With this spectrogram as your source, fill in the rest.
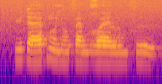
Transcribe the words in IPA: y ɗ æ ɓ õ j õ f æ m ʁʷ æ l õ m f ɯ

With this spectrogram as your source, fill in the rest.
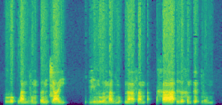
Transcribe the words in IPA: ɣ o˧ k w a˧˩ n v ə˧ m ʔ əː˨˦ n t͡ɕ aː˨˦ j | ɓ i˧ n u˧ ə̯ m a̰˧˨ w m ə˨˩ p̚ n a̰ː˧˨ f a̰˧˨ m ʔ | x aː˨˦ ʔ ɨ̰˧˥ ə̯ x ə̰˧˨ m ɗ ə˦˥ t̚ v ə̤˨˩ m

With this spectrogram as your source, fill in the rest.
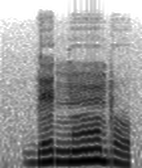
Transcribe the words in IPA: ɡ͡b e ŋ͡m õː b o

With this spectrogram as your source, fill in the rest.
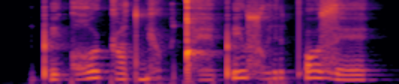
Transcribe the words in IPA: pʼ e˨ k ʁʷ ə˞˥ k ɑ˨ t bʲ ɔ̤˥ k ǃʰ ɛ̤˨ pʼ e˥ sʷ e̤˦ r pʼ ɔ˥ z ɛ˨

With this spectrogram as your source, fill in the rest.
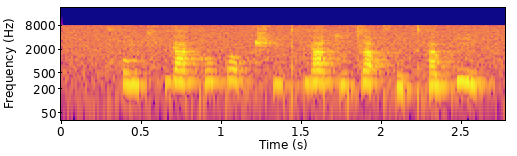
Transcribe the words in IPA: kʰ o˧ m t͡sʰ j a˥˧ k o˦ p ɔ˦ p̚ t͡ɕʰ i˧ t̪ʰ j a˦ t͡s u˧ t͡s a˦ ʔ t̪ʰ ĩ˨˩ t̪ʰ a˧ w k ĩ˥˧

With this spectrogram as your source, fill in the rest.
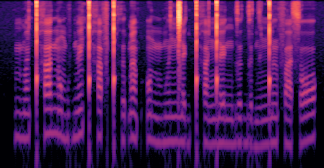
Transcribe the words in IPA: m b ã ǃʰ a n ɔ̃ b ə b ɛ̃ ǃʰ a f ǃʰ ə ɓ ã p ʔ ɔ̃ n m b ə̃ ŋ͡ǀ ɛ ɡ ǃʰ a ŋ͡ǃ ɛ ŋ ɡ ə ɡ ə d ə̃ ŋ͡ǃ ə̃ f a s ɔ

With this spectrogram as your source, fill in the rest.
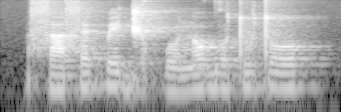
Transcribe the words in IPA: s a˧ s ɛ˦ k͡p e˦˨ d͡ʒ ɔ˧ k͡p o˧ n ɔ˦ ɡ o˧ t u˦ t o˦

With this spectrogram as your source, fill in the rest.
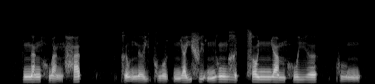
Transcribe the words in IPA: n a˧ ŋ h w a˧˩ ŋ h a˦˥ t̚ | k ə̰˧˨ w n əː˨˩ j k w o˨˩ t̚ ɲ a˨˦ j f ḭ˧˨ ə̯ ɲ o˧ ŋ ɣ ə˨˩ t̚ s ɔ˧ ɲ a˧ m h w i˧ ə̯ | k u˨˩ ŋ

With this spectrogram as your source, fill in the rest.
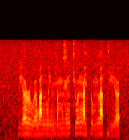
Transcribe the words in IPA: ɓ i˨˩˦ ə̯ ɹ u˨˩˨ ə̯ w a˧ n w i˨˩˦ n j ə˧˥ m ɣ ɛ˧˥ ŋ c u˧˥ ə̯ ŋ a˧˥ j ɗ u˨˩˦ m l a˦˥ t̚ j i˨˩˨ ə̯

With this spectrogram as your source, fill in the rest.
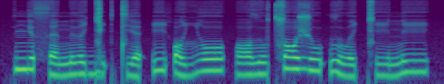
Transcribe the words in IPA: nʲ ə˦ θ ɛ˩ n ɨ˨ ə̯ ɟ i˨ ʔ tʲ ɛ˩ ʔ i˦ ʔ ɔ˨ ʎ o˥ | ɔ˨ ð u˨ t͡s ɔ˥ ʒ u˦ ʔ ð u˩ ə̯ c i˩ n i˦

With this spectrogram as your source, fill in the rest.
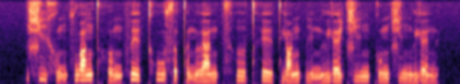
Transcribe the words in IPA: ɕ i˥˩ x ʊ̰˨˩ ŋ s w ɑ˥ ŋ t̪ʰ ɤ̰˨˩ ŋ f e˥˩ ɪ̯ kʰ u˥ s ɤ˨ t̪ ə̰˨˩ n l a˧˥ n t͡sʰ ɹ̩˥ t̪ʰ e˥˩ ɪ̯ t̪ j ɑ˧˥ ŋ p ḭ˨˩ n l j ɛ˥ t͡ɕ i˥ ŋ k ʊ˥˧ ŋ ɕ i˥˧ ŋ l j ɛ˥˩ n

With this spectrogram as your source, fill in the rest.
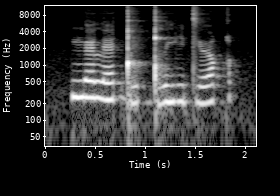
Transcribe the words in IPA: ŋ ɛ˧ l ɛ˨˦ ɡ͡ǃ e˨ ɡ͡ǃ ø˨ j i˨ tʲ œ˨˦ q

